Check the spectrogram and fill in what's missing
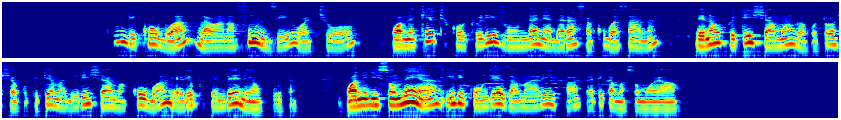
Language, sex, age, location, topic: Swahili, male, 25-35, Dar es Salaam, education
